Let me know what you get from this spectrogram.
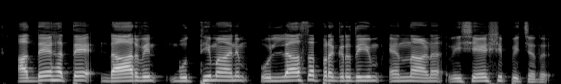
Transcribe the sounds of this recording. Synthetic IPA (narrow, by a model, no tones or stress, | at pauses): ɐd̪ːe̞ːɦɐt̪ːe̞ɖaːrʋinbud̪ʱːimaːnumulːaːsɐprɐk̬rɨðijume̞nːaːɳɨʋiɕe̞ːʂipːit͡ɕːɐðɨ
